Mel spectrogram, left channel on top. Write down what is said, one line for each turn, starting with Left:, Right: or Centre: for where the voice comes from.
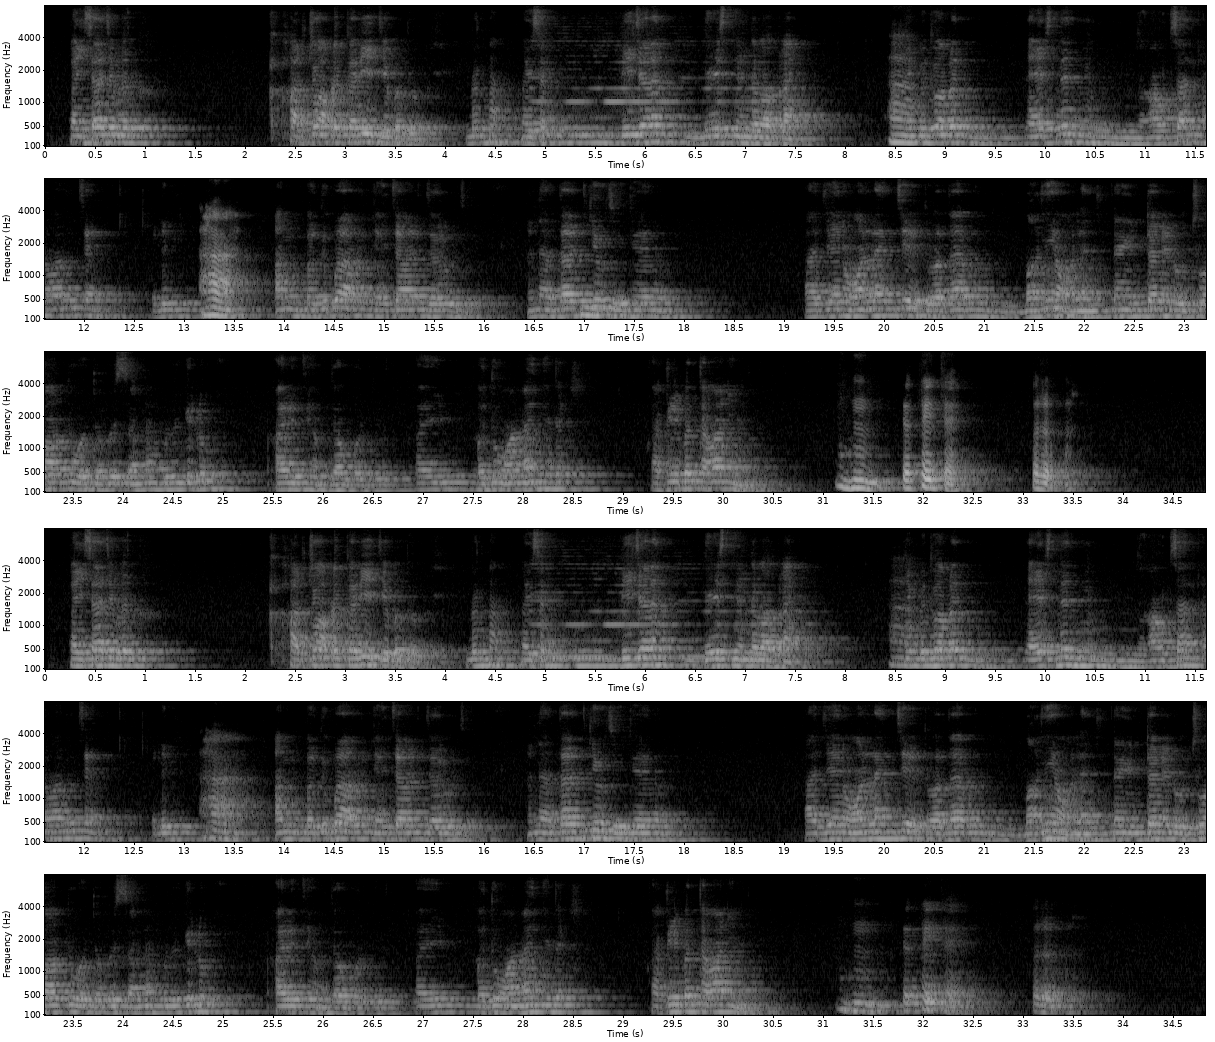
Centre: પૈસા છે બધા ખર્ચો આપડે કરીએ જે બધો પૈસા બીજા દેશની અંદર વપરાય.
Left: હા
Centre: એ બધું આપડેને નુકસાન થવાનું છે, એટલે
Left: હા
Centre: આમ બધું પણ આપડે વહેંચાવાની જરૂર છે, અને અત્યારે
Left: હમ
Centre: જ કેવું છે. તેનુ, આજે એને ઓનલાઈન છે, તો અંત આપ ભણીએ ઓનલાઈન ઇન્ટરનેટ ઓછું આવતું હોતું. તો તો સમય કેટલુ અરે જે સમજાવું પડતુ અહીં બધું ઓનલાઇન અંદર. તકલીફ જ થવાનીને,
Left: હું તો થઈ જાય બરોબર,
